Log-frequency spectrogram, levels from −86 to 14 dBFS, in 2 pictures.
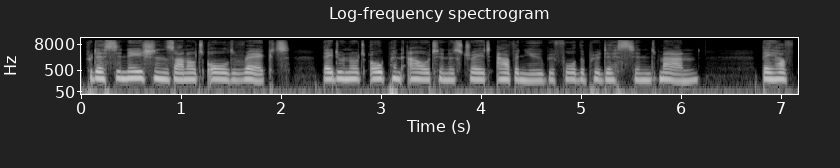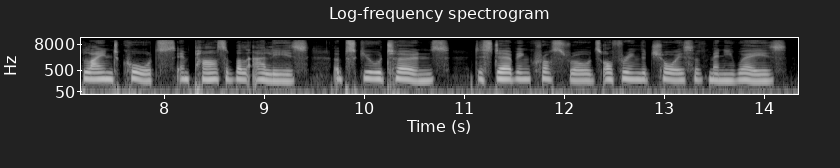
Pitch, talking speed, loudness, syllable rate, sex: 185 Hz, 140 wpm, -21 LUFS, 5.0 syllables/s, female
